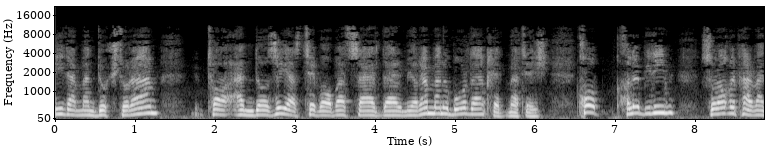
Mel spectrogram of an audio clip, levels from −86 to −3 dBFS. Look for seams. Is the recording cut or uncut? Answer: uncut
